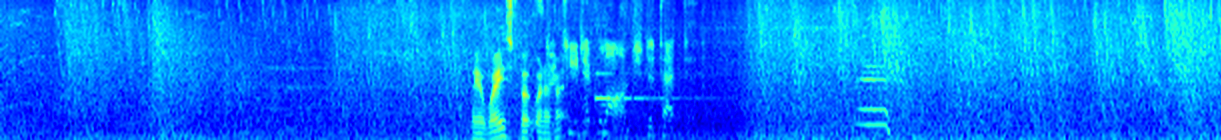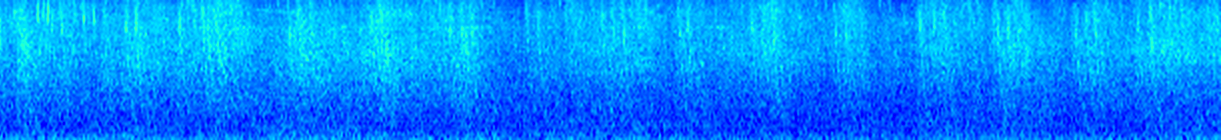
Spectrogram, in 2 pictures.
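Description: Rumbling explosions and gunfire rattle on without a break.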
